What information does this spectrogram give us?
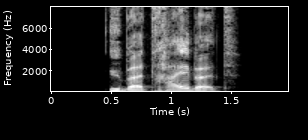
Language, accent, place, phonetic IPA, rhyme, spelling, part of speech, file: German, Germany, Berlin, [yːbɐˈtʁaɪ̯bət], -aɪ̯bət, übertreibet, verb, De-übertreibet.ogg
- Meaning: second-person plural subjunctive I of übertreiben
